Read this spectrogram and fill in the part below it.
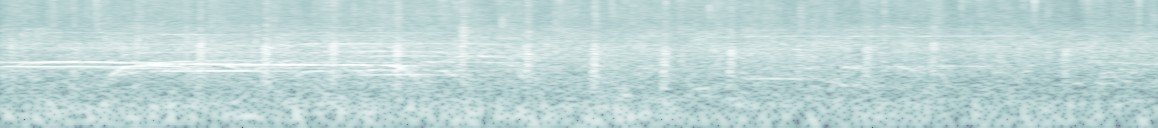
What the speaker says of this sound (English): Let's give them one more big clap, please.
